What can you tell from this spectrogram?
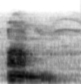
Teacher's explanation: Então, essa sílaba, esse A, apesar de ser breve, a sílaba é longa, porque ela fecha, termina em consoante. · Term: longa por posição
